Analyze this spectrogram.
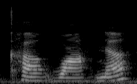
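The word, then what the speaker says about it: Kawana: is the second syllable wah is the second syllable of my name which is kawa na so wawa was a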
